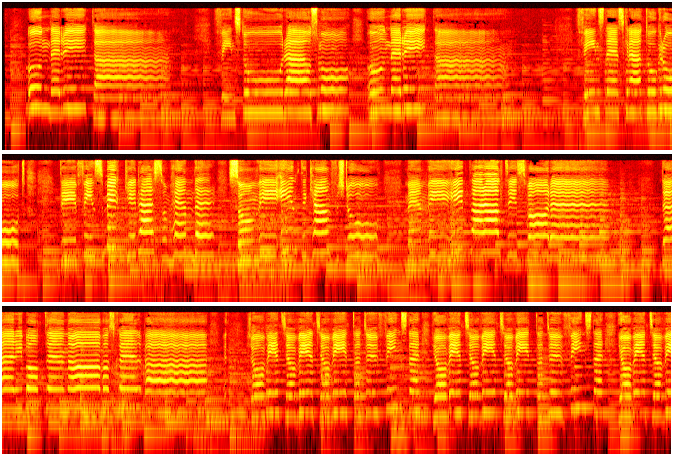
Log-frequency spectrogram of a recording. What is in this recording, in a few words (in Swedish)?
alt, stämmor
